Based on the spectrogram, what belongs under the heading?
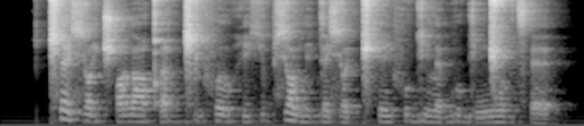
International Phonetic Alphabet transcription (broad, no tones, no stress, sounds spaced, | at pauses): ǁ ɛ ɕ ɒ i̯ t͡ʃʼ ɒ l ɒ u̯ qʼ i ɡ͡ǁ i f ɤ u̯ h i ç ə b ɕ ɒ u̯ l i ɡ ɛ ɕ ɒ y̯ ǁʰ e i̯ f u ɡ i l ɛ b u ɡ e ŋ͡ǁ o ɡ t͡sʼ ɛ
